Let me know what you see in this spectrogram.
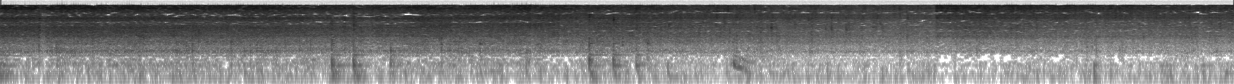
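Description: Wet paste sizzling in hot oil in a black iron kadai while a metal ladle stirs and scrapes it. The sizzle starts loud and slowly dies down.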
